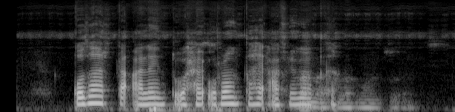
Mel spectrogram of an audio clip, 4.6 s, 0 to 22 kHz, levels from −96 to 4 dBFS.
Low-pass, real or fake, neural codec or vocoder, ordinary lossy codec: none; fake; codec, 44.1 kHz, 7.8 kbps, Pupu-Codec; none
